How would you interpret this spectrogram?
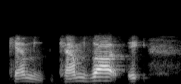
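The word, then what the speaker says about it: Khamzat: How do you pronounce his name? Kamzat.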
